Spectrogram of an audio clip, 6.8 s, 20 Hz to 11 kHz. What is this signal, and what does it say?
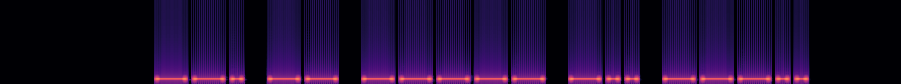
Morse code, heard as a keyed tone, about 17 wpm, 700 Hz. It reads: GM0D8
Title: Code Groups - 5 Letter:Numbers - 17wpm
